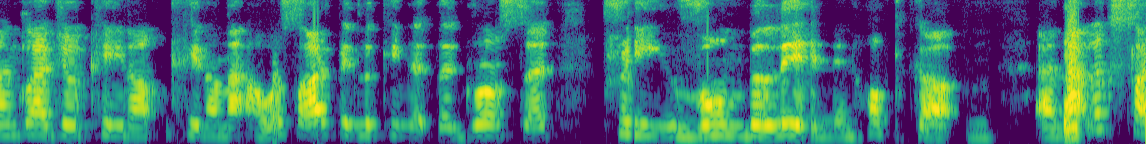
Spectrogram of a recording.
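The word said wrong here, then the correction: Großer Preis von Berlin: Surely the Grosse Preis von Berlin. – Sorry, the correct pronunciation.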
